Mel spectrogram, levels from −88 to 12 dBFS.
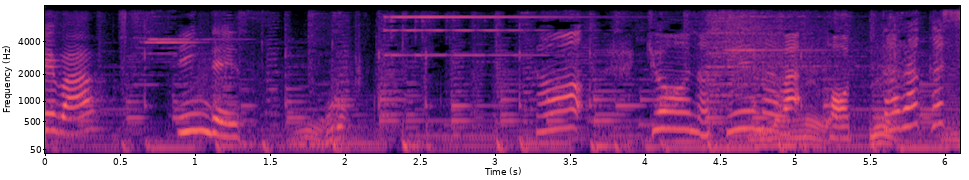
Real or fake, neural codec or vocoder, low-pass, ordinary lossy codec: real; none; 7.2 kHz; none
